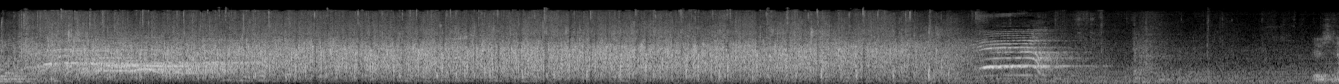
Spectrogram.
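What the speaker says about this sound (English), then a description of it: "Give her a round of applause." Loud, sustained applause from a large audience fills most of the stretch, then breaks off, leaving scattered claps and a brief sharp sound.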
